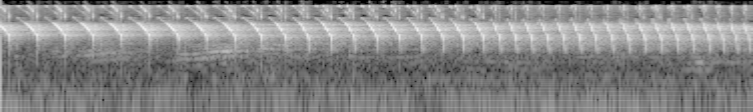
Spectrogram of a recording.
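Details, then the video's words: Energetic canary singing used as a master song for young and stalled canaries: a sustained high trill of sharp, evenly spaced chirps, about eight notes a second, growing slightly faster toward the end. "SUARA KENARI GACOR ampuh buat pancingan dan masteran kenari paud dan macet | CANARY SINGING"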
